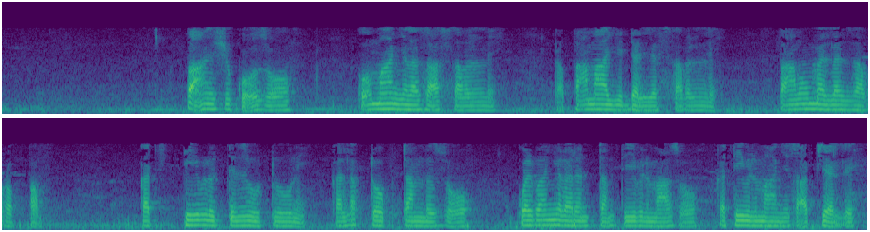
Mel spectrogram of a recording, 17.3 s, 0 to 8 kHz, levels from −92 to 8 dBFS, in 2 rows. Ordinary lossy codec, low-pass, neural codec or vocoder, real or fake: AAC, 16 kbps; 7.2 kHz; none; real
